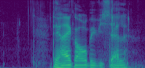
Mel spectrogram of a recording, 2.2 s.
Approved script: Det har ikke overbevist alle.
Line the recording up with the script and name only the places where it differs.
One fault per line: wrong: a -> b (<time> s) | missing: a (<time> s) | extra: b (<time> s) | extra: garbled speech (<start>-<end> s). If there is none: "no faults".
no faults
